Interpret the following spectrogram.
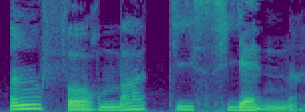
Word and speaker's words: informaticienne: you get the sound informaticienne, sienne. Remember E and then double N, or then it could be double L or double consonant here. You open your E, so it's E. Informaticienne.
